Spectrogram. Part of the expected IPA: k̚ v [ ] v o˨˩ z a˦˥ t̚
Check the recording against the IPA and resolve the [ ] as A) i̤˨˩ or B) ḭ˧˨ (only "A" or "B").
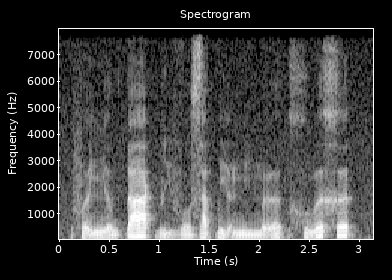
B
